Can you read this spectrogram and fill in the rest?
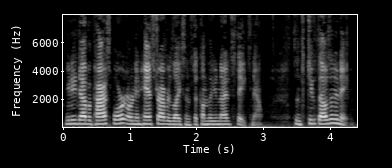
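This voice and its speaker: A stern female border officer barks out clipped, impatient commands, as a high-voiced woman imitates her. The delivery is curt and dry, close to the mic. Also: fairly even intonation, very fast, fairly bright tone, no room sound, lightly acted.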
